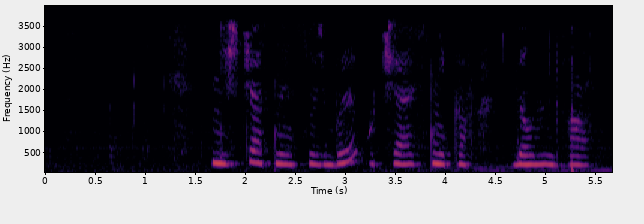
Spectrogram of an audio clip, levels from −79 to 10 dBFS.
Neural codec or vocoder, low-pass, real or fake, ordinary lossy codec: none; 3.6 kHz; real; MP3, 16 kbps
